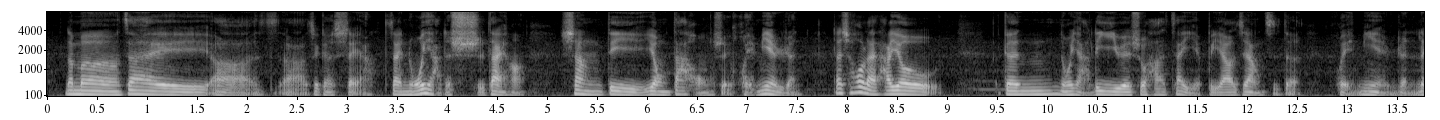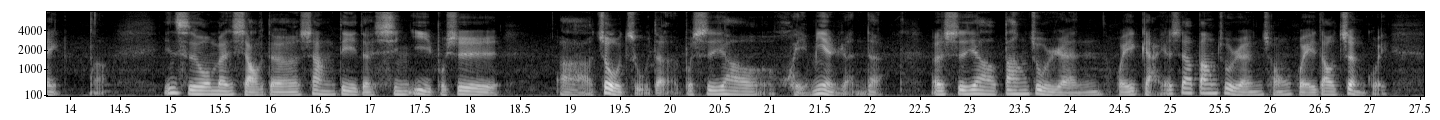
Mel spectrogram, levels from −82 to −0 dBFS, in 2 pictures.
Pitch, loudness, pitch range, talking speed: 115 Hz, -26 LUFS, 105-130 Hz, 210 characters per minute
